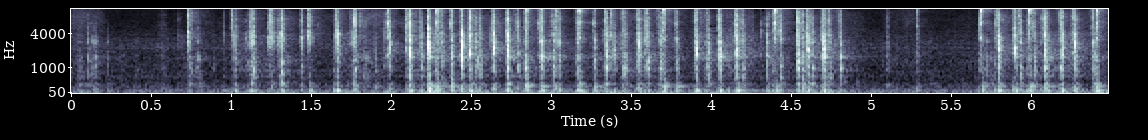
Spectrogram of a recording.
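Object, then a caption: Mechanical keyboard with round plastic keycaps. Fingertips of both hands type on a small 68-key backlit mechanical keyboard with round typewriter-style plastic keycaps on a silver metal plate. The sharp, bright clacks come in uneven bursts of rapid keystrokes, with a short pause near the start and another just past five seconds. Each click cuts off almost instantly, with little low-end thump.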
